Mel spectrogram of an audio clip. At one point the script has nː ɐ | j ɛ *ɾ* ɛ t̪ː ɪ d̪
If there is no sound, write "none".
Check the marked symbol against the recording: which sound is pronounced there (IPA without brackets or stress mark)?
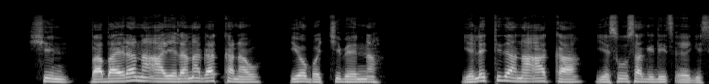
l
